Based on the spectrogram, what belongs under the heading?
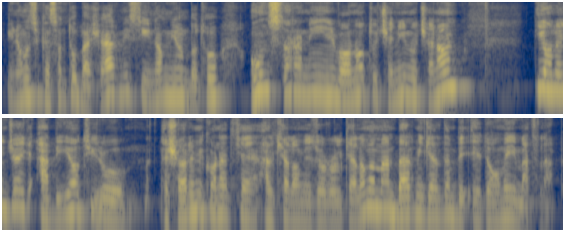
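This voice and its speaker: A man lecturing on mystical poetry, reciting verses and explaining them, with words that drop to hushed whispers and then rise to loud, emphatic declaiming. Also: high voice.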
